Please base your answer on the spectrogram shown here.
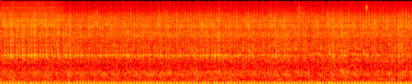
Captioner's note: motor humming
